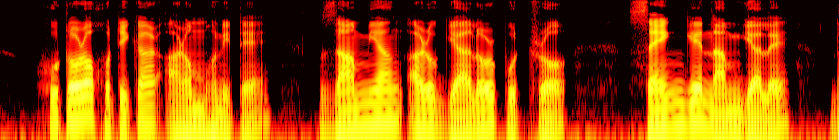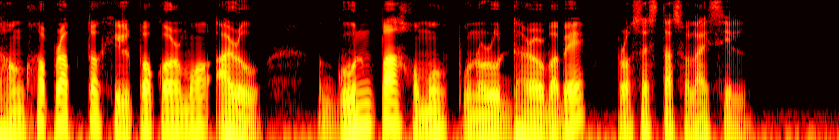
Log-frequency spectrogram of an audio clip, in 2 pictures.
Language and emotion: Assamese, neutral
